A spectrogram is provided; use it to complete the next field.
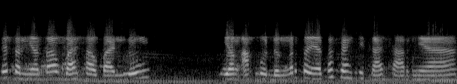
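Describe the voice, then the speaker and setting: Keeping very even loudness, a woman speaks at a high pitch and moderate pace. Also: ordinary pitch variation. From Manado, North Sulawesi. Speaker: student, motorbike taxi passenger. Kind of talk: casual chat.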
